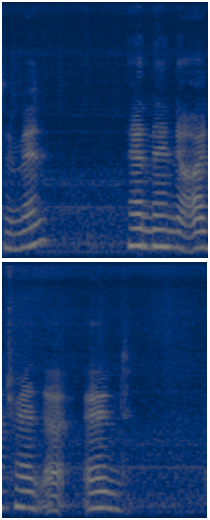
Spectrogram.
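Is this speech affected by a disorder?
Yes: Friedreich's ataxia; diagnosed in childhood.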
